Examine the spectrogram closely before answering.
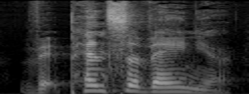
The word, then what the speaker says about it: Pennsylvania: it like me pens Pennsylvania there's no L just say it like that um overall the state's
